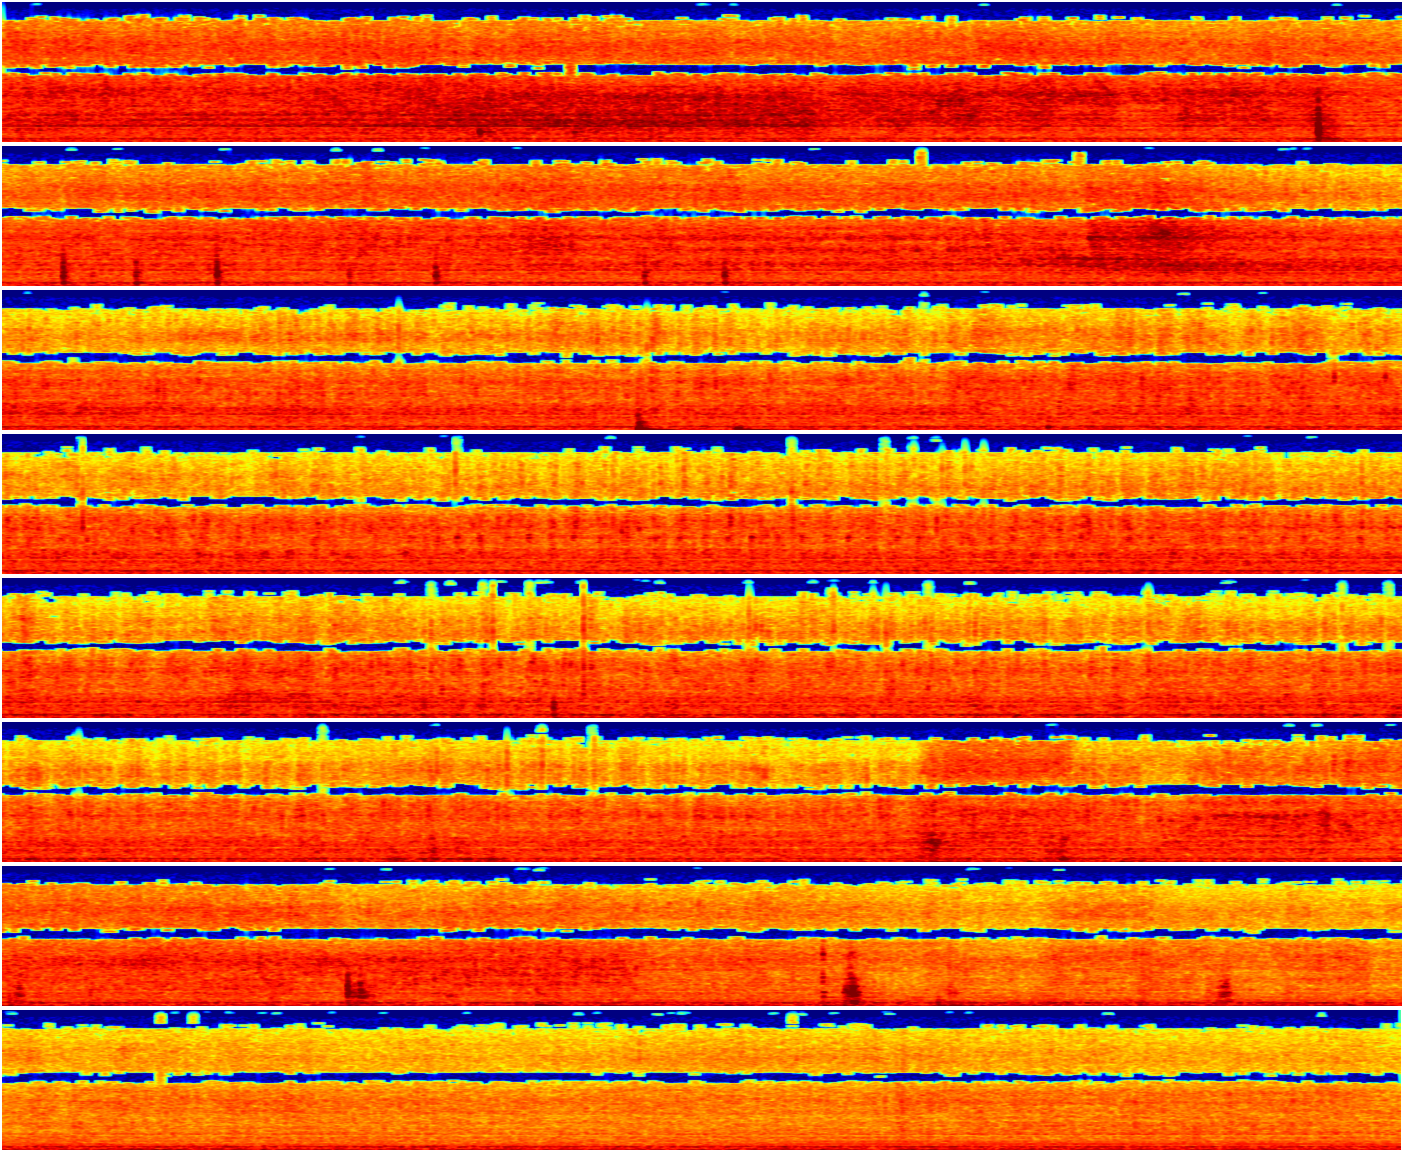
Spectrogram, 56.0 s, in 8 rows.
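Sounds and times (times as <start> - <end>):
egg and greens sizzling in a pan: 0.0 - 55.9
spatula tapping and scraping pan: 6.5 - 9.4, 46.0 - 46.8.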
